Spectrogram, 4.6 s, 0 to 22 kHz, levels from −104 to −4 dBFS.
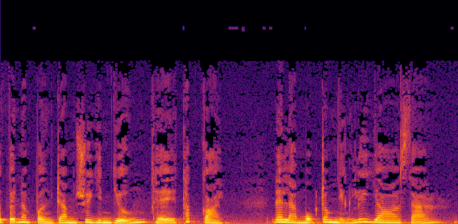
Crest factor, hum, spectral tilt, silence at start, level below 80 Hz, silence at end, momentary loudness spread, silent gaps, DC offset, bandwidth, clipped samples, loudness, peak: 16 dB; none; -7.5 dB/octave; 0 s; -56 dBFS; 0 s; 7 LU; none; under 0.1%; 12.5 kHz; under 0.1%; -17 LUFS; -2 dBFS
